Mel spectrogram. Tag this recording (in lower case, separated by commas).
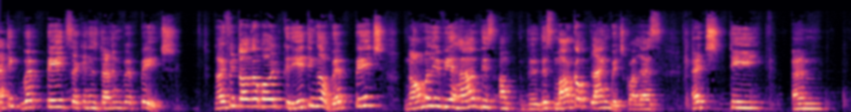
speech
